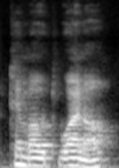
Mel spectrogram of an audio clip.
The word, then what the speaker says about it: Timo Werner: But either way, and I had a feeling that the striker Tim Timo Werner. Yeah, they pronounce his name Timo Werner.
